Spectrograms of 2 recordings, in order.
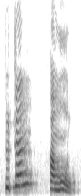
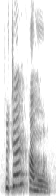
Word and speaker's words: Tutankhamun: You have to pronounce with me. Tutankhamun. Tutankhamun.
